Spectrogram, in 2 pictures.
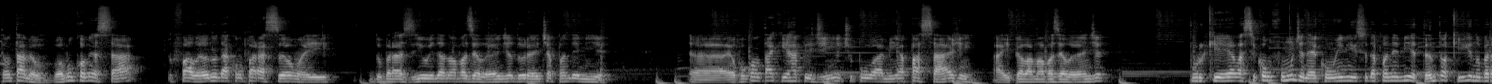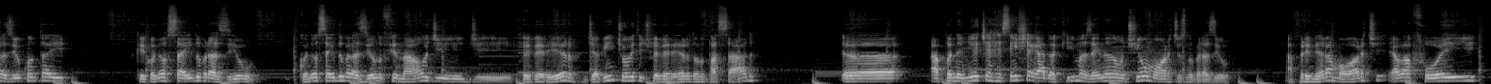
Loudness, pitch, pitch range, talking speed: -27 LUFS, 145 Hz, 125-165 Hz, 175 wpm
